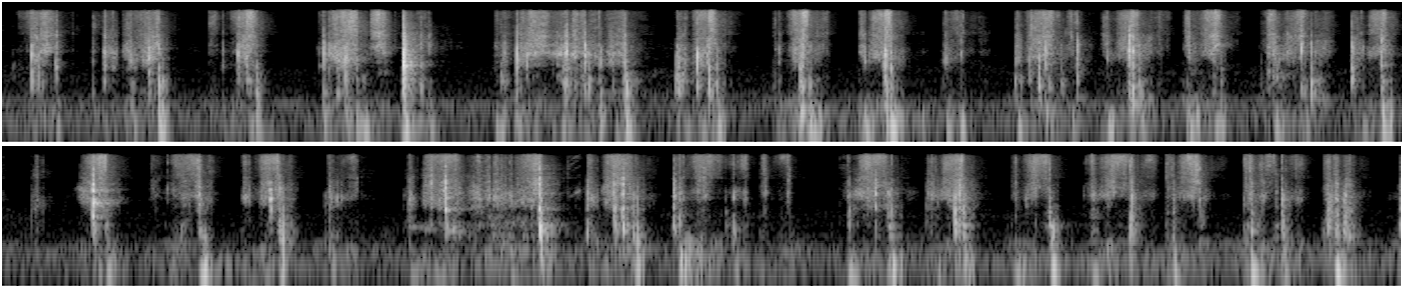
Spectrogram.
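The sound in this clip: Tarot cards are shuffled over and over in quick riffling bursts, a crisp papery flutter that repeats many times in an uneven rhythm with short pauses between strokes. No voices.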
